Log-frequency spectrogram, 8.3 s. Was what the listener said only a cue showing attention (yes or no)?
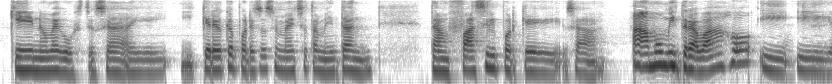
yes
